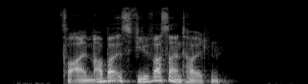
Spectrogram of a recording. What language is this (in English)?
German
